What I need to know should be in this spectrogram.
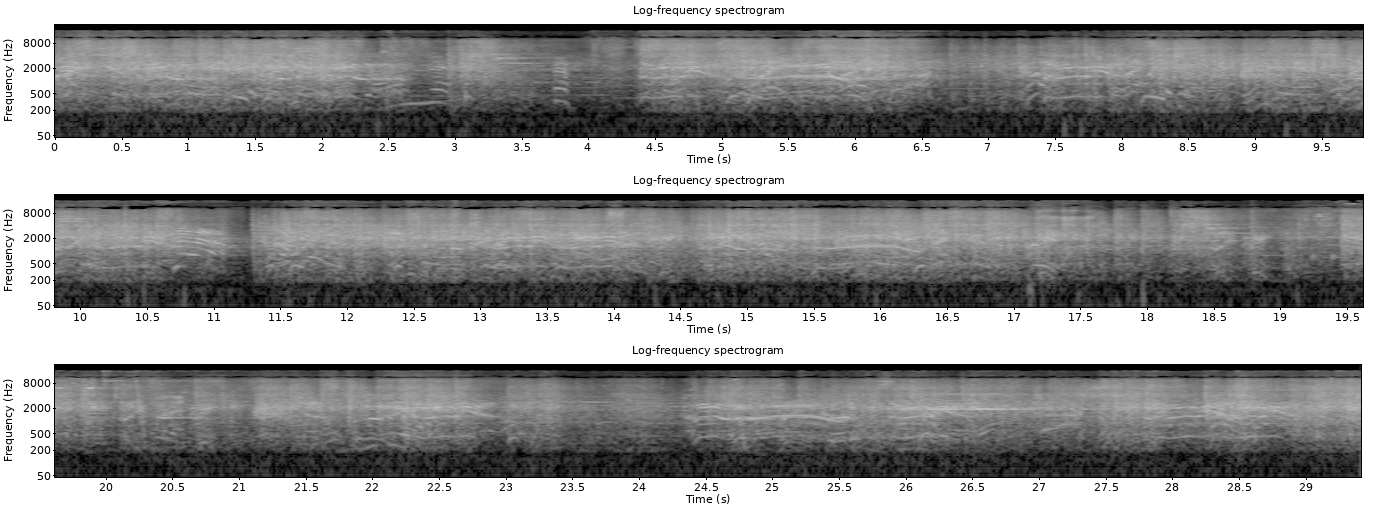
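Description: Fight effects crash and blast rapidly.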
